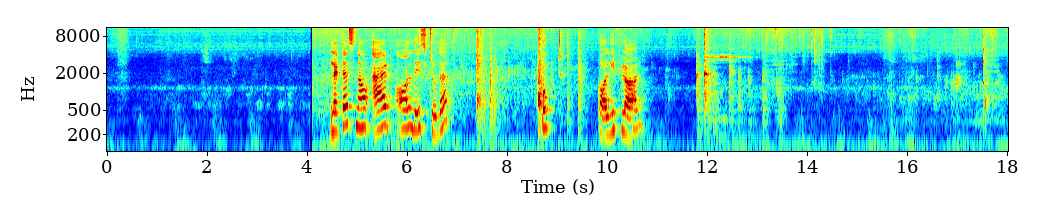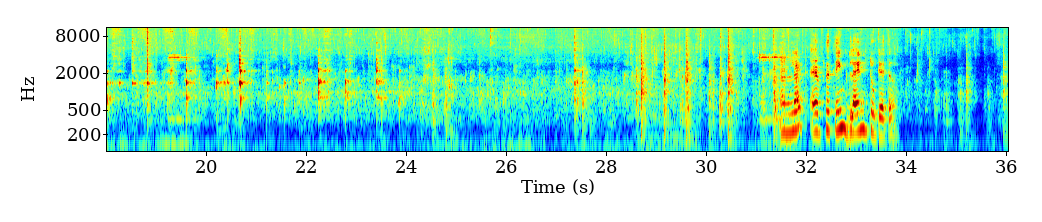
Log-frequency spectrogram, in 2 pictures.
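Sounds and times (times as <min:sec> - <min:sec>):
low sizzle: 0:00.0 - 0:36.0
knocks against pans: 0:11.8 - 0:13.3, 0:28.6 - 0:31.6
wooden spatula scraping pan: 0:17.0 - 0:24.9.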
